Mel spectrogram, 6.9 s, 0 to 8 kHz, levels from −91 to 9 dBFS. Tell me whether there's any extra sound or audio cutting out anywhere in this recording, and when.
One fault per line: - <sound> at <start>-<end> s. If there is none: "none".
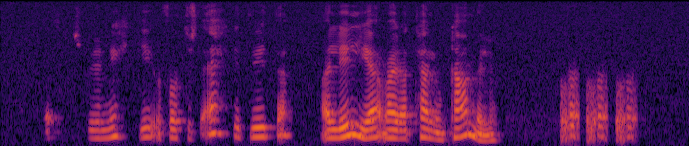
- laugh at 5.6-6.4 s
